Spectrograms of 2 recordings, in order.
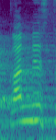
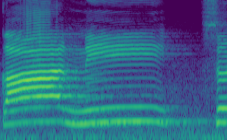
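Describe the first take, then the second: First: कनिष्ठ ending in an unaspirated T; wrong form. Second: कानिष्ठ very slowly, "kaa-nee-shTHa"; correct form. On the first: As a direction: say कनिष्ठ briskly as "kanisht". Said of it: "कनिष्ठ नहीं होता है". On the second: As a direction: spell out कानिष्ठ by syllable, breathed TH at the end. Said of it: "कनिष्ठ होता है ठा". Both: Shown as a demonstration.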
